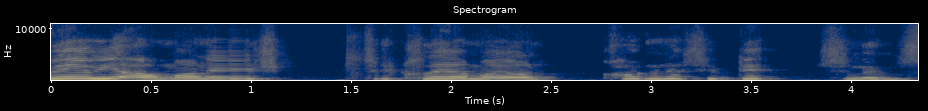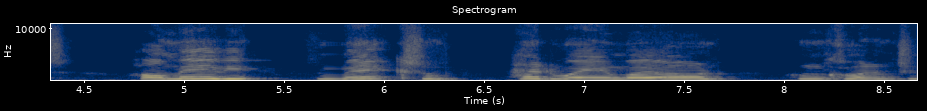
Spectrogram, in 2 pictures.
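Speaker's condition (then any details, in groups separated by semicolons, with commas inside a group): Cerebral palsy; wheelchair user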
